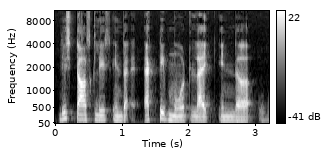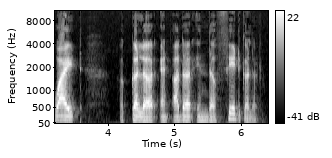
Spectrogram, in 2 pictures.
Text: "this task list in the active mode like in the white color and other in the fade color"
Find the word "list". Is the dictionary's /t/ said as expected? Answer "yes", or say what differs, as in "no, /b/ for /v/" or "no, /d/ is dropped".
no, /t/ is dropped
